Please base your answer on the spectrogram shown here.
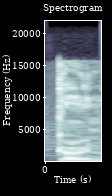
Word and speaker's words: scone: It's scone as in gone, not scone as in throne.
